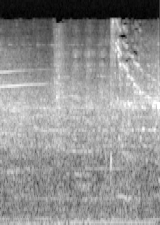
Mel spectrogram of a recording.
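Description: Video slot machine playing its picking-bonus music, with an electronic sound effect that falls in pitch near the end.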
